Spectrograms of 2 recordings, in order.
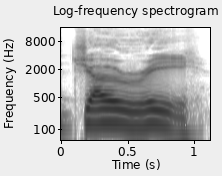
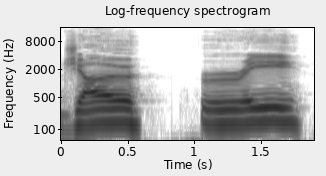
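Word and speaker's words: Joeri: It says Joe-ry. He's from fucking the Netherlands. So I don't know if that's like Joe-ry. It's spelled J-O-E-R-I. It's the Netherlands version of fucking Joe.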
